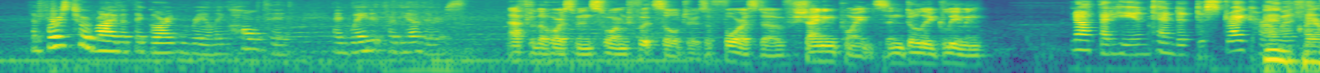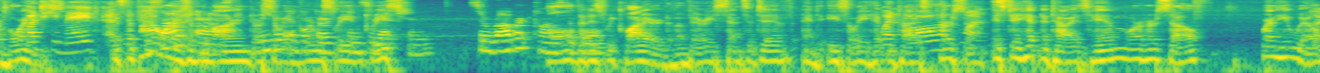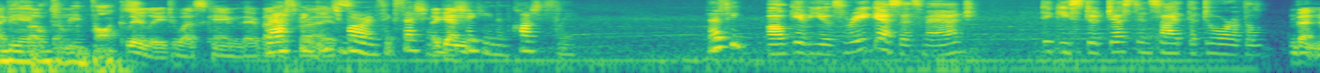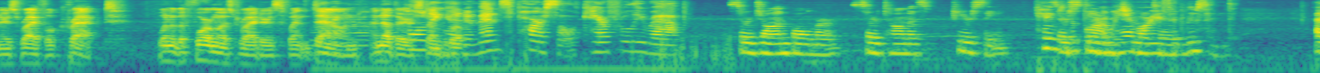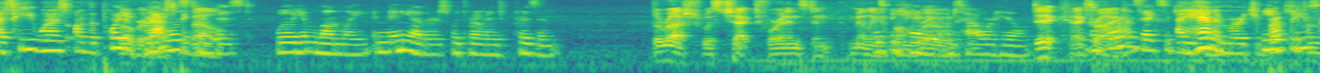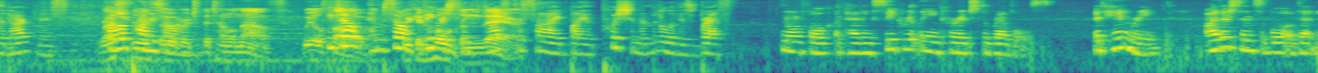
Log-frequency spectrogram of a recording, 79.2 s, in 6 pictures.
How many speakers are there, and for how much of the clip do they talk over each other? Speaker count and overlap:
5, about 28%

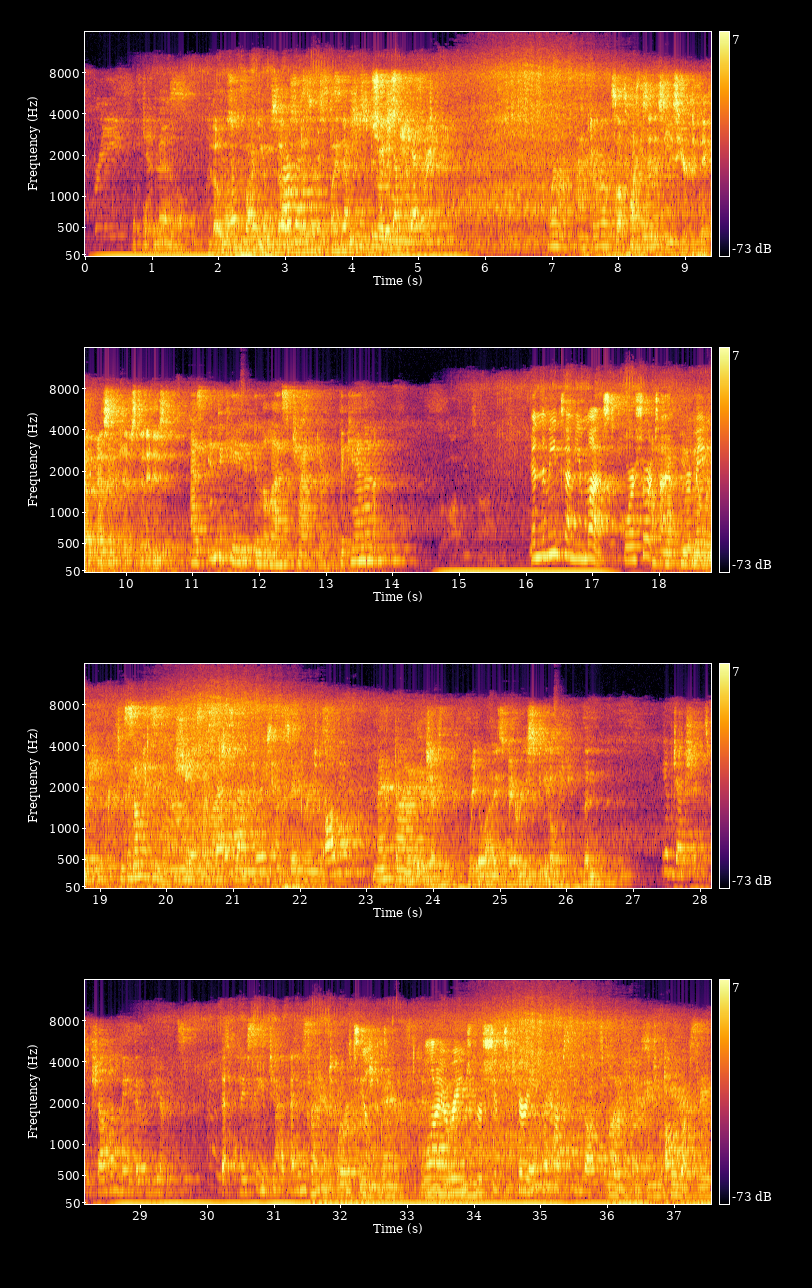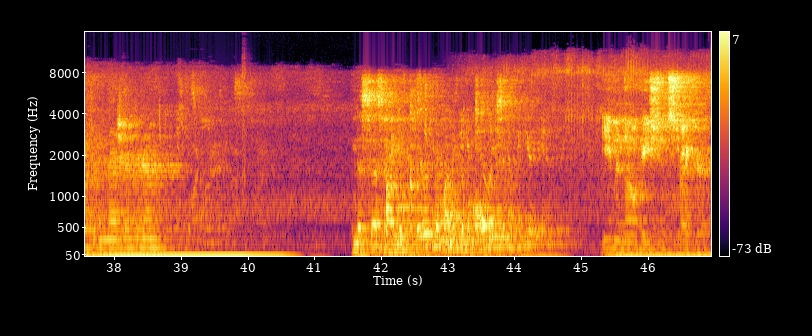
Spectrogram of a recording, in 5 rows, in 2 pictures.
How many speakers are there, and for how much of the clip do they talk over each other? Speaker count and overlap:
10, about 57%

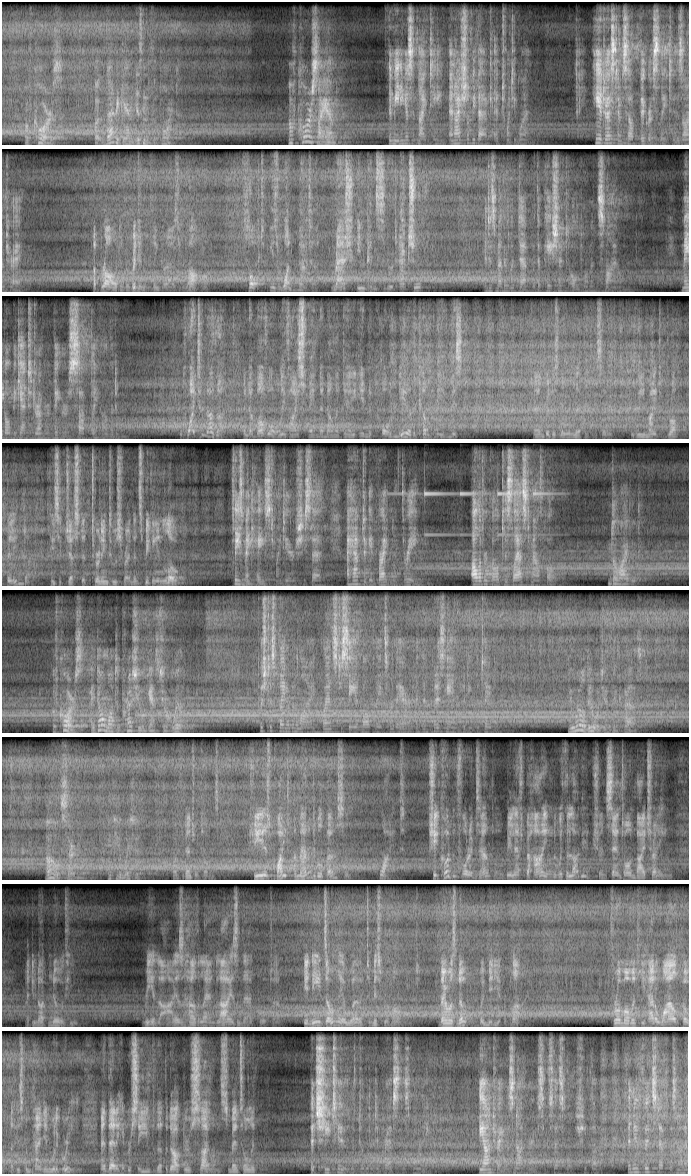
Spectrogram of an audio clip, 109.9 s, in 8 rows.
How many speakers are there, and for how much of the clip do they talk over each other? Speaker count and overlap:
3, no overlap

